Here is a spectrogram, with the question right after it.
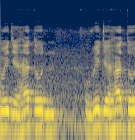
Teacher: تو یہاں پر غنہ نہیں کریں گے اس لیے کہ آگے ہا حروف حلقی میں سے ہے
